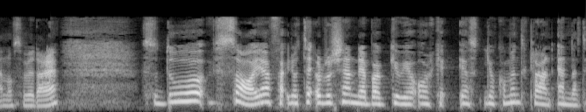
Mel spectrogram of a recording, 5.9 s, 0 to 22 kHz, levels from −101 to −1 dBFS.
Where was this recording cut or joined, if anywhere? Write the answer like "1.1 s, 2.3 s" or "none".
none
